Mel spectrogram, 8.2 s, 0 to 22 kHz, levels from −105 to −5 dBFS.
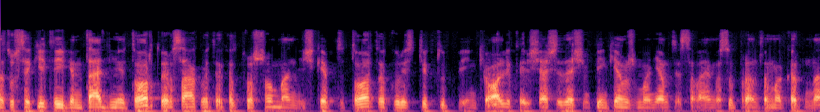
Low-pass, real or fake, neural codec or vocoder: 7.2 kHz; real; none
